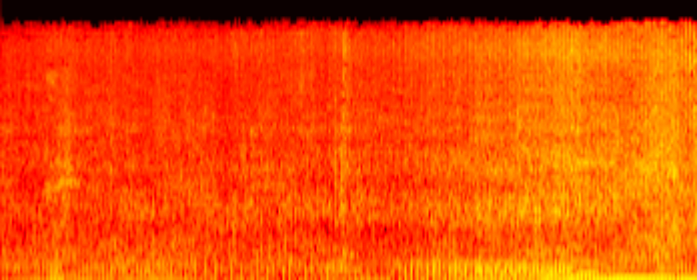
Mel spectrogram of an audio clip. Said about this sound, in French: Voilà, c'est un quad.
